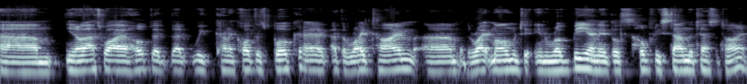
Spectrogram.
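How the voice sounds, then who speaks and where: A man with an Irish accent, medium-pitched and monotone, at a fairly quick pace with hardly any pauses. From Ireland. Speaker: college rugby coach. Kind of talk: interview.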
